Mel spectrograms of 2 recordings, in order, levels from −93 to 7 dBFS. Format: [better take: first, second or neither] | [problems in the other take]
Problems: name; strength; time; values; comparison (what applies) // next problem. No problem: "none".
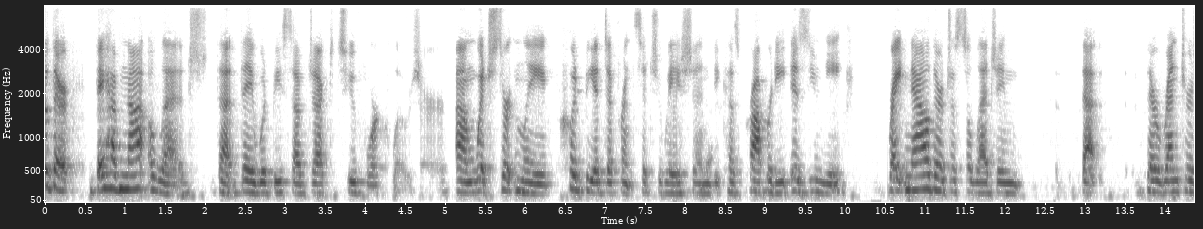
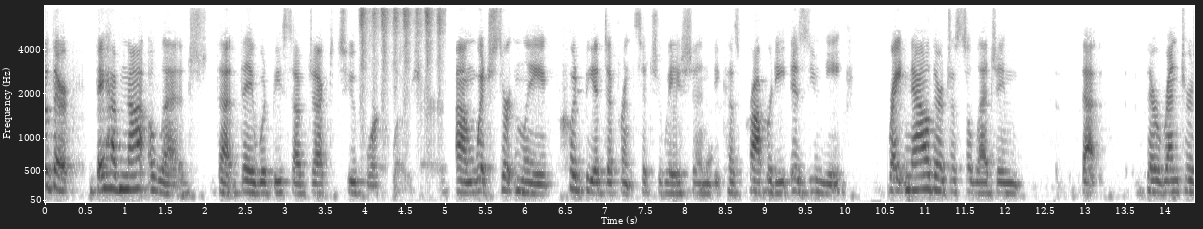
first | background sound (Rattle (instrument)); 10 dB below the speech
